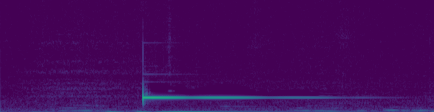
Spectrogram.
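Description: A single bell-like ding about two-thirds of a second in: a sharp strike followed by one clear, steady tone that rings on for more than a second before fading.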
